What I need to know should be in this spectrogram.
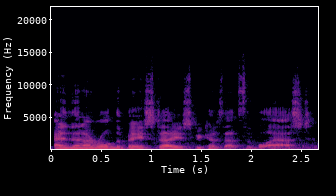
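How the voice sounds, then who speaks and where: A man's voice: on the low side, moderate pace, crowd noise. A man talking casually as a player in a tabletop roleplaying game. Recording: clearly noisy background.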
